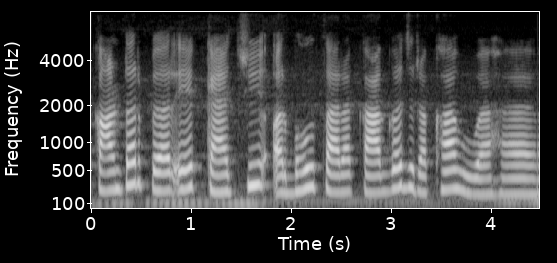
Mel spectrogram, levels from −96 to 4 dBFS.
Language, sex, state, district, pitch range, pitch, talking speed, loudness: Hindi, female, Jharkhand, Garhwa, 215-260 Hz, 235 Hz, 145 wpm, -17 LUFS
